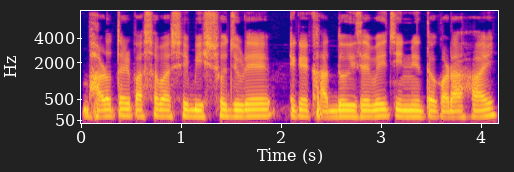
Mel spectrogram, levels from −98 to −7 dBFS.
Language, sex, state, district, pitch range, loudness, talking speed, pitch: Bengali, male, West Bengal, Kolkata, 120-130 Hz, -15 LUFS, 130 wpm, 125 Hz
